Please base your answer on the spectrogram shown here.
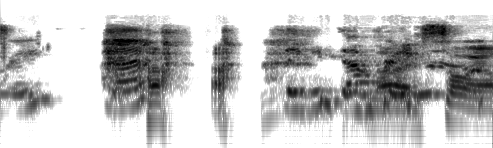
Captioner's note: laughs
